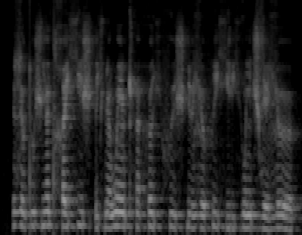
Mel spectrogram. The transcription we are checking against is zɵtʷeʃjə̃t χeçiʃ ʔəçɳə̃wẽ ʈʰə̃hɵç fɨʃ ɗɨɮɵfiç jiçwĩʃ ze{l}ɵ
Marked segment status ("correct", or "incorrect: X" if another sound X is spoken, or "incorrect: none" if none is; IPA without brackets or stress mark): incorrect: ɮ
